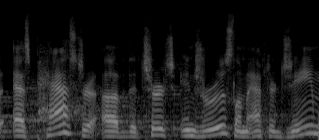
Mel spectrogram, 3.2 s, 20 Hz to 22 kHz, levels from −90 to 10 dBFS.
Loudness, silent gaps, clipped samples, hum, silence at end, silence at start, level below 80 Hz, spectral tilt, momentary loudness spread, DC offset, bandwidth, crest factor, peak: -43 LUFS; none; under 0.1%; none; 0 s; 0 s; -80 dBFS; -5 dB/octave; 5 LU; under 0.1%; 15 kHz; 18 dB; -24 dBFS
